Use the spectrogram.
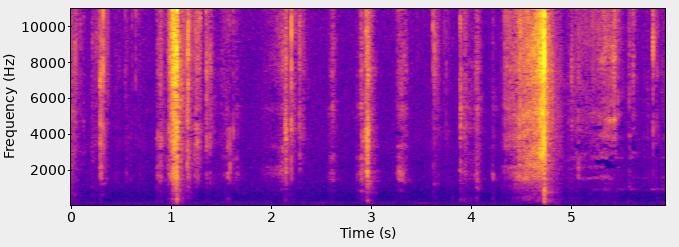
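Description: A solid pine plank fitted with metal hooks, held in the lap, is sanded along its edge and face with a small piece of sandpaper pinched in the fingertips. It makes quiet, bright, scratchy rasps in short irregular strokes. A longer, louder rub comes near the end.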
